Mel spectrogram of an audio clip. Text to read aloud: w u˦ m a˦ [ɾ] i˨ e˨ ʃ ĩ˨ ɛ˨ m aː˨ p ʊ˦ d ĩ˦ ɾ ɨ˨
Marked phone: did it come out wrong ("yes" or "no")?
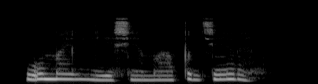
yes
